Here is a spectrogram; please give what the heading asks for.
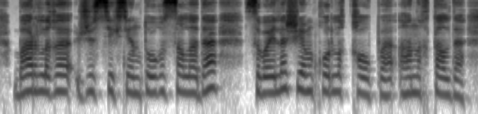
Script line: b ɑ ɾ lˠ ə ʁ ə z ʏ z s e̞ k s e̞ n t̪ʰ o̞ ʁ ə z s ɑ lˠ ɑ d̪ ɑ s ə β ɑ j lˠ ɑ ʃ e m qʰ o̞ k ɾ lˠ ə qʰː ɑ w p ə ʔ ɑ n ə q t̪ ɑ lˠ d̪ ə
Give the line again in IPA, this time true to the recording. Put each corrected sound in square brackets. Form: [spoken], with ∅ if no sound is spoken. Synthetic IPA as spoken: b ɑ ɾ lˠ ə ʁ ə [ʒ] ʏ z s e̞ k s e̞ n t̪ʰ o̞ ʁ ə z s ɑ lˠ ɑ d̪ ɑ s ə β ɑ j lˠ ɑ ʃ e m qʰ o̞ [∅] ɾ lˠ ə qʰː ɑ w p ə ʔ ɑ n ə q t̪ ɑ lˠ d̪ ə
